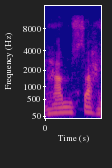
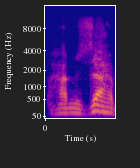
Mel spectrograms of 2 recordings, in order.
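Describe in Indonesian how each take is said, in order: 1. Konsonan di tengah adalah bunyi s yang mendesis. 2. Konsonan di tengah adalah bunyi z yang berdengung. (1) "bukan hamsah" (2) "Hamzah bukan hamsah"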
